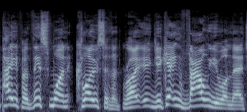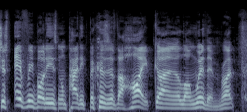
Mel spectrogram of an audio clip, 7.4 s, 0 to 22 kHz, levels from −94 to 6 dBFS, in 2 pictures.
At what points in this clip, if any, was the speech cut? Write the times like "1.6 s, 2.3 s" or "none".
1.1 s, 1.8 s, 3.9 s, 4.6 s, 5.0 s, 6.0 s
